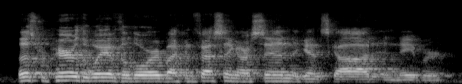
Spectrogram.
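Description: Audible room echo and light background noise fill the recording. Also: man. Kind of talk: liturgical prayer reading. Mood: solemn, calm. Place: church.

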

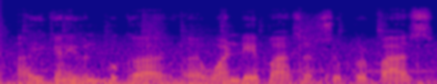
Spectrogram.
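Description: A man talking at a very fast pace, dry with no echo, over clear background music. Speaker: travel vlogger. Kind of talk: casual vlog chat. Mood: excited, informative. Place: street. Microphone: phone near.

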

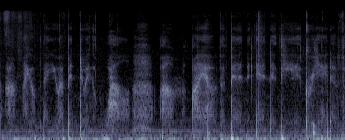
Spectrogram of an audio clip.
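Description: A woman is whispering. Her pace is very slow. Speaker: ASMR creator. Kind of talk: ASMR whisper to camera. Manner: whispered, soft-spoken. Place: home room. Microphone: studio mic.

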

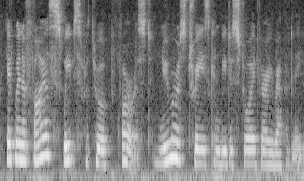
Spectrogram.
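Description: A woman's voice with an Australian accent and hardly any pauses. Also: ordinary pitch variation, fairly slow pace. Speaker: lecturer, society president. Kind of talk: lecture; Q&A answers. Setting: video call. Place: home room. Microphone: webcam.

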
